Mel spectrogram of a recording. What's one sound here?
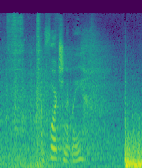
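A woman speaks calmly from nearby.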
